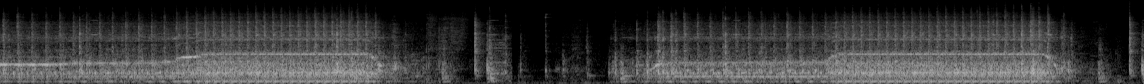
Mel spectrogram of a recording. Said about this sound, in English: we're gonna place these right sides together and sew them together at the short sides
